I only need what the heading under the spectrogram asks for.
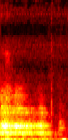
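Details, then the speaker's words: Weak dog, not eating, vomiting and struggling to drink, with a stopped-up nose: short, snuffly, congested breaths through a blocked nose with a faint snort-like rasp. "Can you hear his breathing? He's so stopped up."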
